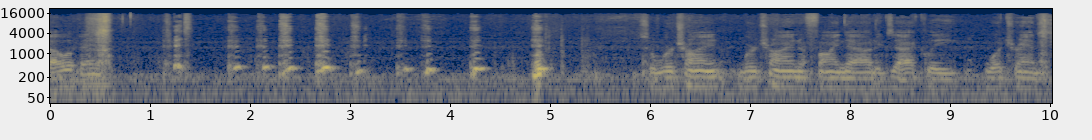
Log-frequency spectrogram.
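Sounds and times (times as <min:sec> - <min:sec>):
man sobbing: 0:01.2 - 0:05.1.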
